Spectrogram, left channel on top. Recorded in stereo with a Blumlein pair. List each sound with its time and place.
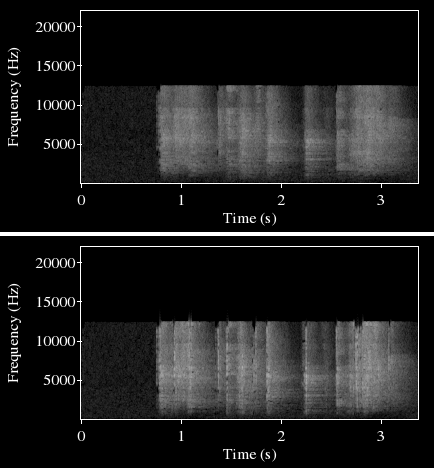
0.8 s crumpling: 35° right, 0.7 m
